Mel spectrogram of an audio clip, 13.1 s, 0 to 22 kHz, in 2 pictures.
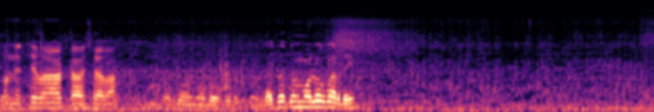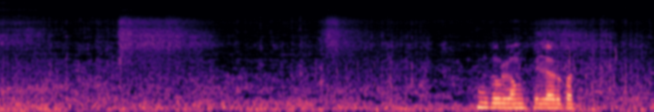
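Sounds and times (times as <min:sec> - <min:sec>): low machine rumble: 0:00.0 - 0:13.0
hiss: 0:03.3 - 0:04.0, 0:06.4 - 0:08.8, 0:09.8 - 0:10.4, 0:12.0 - 0:12.7.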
